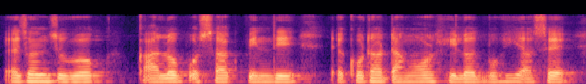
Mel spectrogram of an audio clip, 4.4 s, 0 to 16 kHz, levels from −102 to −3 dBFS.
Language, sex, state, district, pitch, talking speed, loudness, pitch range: Assamese, male, Assam, Kamrup Metropolitan, 130 Hz, 125 wpm, -17 LUFS, 125-135 Hz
